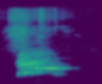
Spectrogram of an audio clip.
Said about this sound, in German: Und das war so ein Moment, da habe ich einen Hund, haben wir auch in der Familie. da, da hat sich der Hund gemeldet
